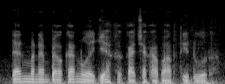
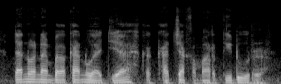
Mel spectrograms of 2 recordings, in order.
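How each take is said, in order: No difference in how they are said.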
